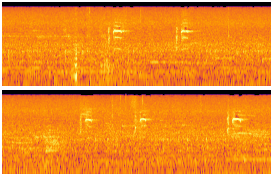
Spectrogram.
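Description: Budgerigars chirping: about five short, sharp chirps scattered over a steady background hiss.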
